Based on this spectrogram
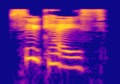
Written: suitcase

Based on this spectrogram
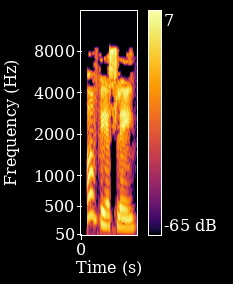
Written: obviously

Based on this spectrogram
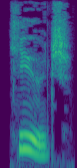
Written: huge

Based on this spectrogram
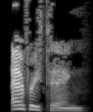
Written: everything

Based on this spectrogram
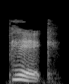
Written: pick

